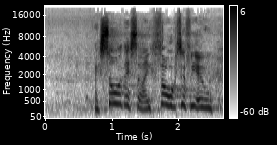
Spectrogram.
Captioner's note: audience giggling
